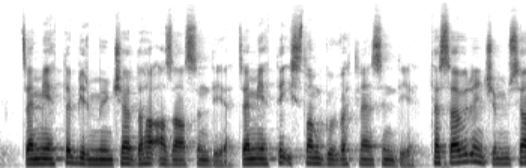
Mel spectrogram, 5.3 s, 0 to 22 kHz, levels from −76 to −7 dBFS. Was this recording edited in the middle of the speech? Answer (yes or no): yes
